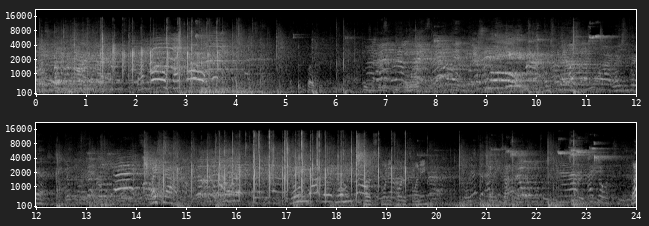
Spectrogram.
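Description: A basketball bouncing again and again on a hardwood gym floor as it is dribbled, with a steady mix of shouting and talking voices from players and spectators around it.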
